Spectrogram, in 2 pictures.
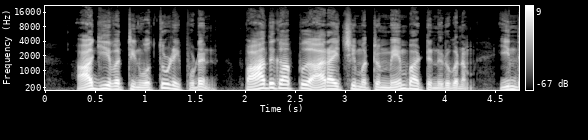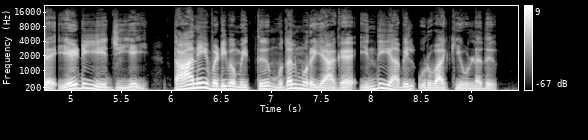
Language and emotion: Tamil, neutral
